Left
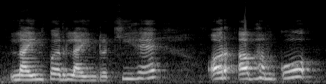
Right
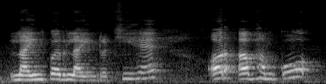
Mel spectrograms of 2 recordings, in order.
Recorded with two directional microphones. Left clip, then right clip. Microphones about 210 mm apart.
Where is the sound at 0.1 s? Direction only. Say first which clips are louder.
Left 1 dB; 40° left (ahead or behind).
